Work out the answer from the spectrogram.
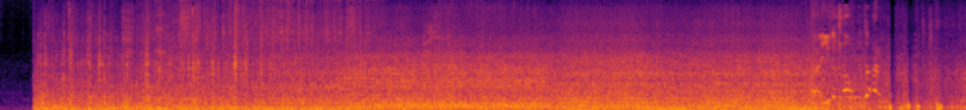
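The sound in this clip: Vehicle driving toward front-line positions near the war-torn town of Vuhledar: a loud, steady engine and road rumble that starts abruptly after a moment of silence and continues unbroken to the end.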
